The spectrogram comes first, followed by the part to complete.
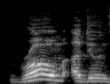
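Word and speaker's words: Rome Odunze: that I'm betting against that secondary and that's Rome adun yes Scott velt Rome adun is how you pronounce it I know you had a brain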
